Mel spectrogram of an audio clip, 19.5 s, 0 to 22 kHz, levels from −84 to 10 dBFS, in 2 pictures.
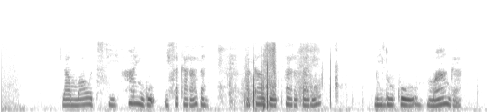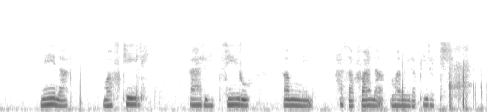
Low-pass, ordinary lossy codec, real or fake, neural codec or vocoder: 5.4 kHz; AAC, 48 kbps; real; none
